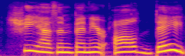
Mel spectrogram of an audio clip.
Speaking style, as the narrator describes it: Joseph cried

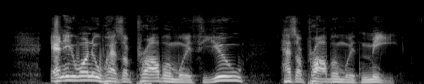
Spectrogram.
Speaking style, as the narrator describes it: Tony said angrily

